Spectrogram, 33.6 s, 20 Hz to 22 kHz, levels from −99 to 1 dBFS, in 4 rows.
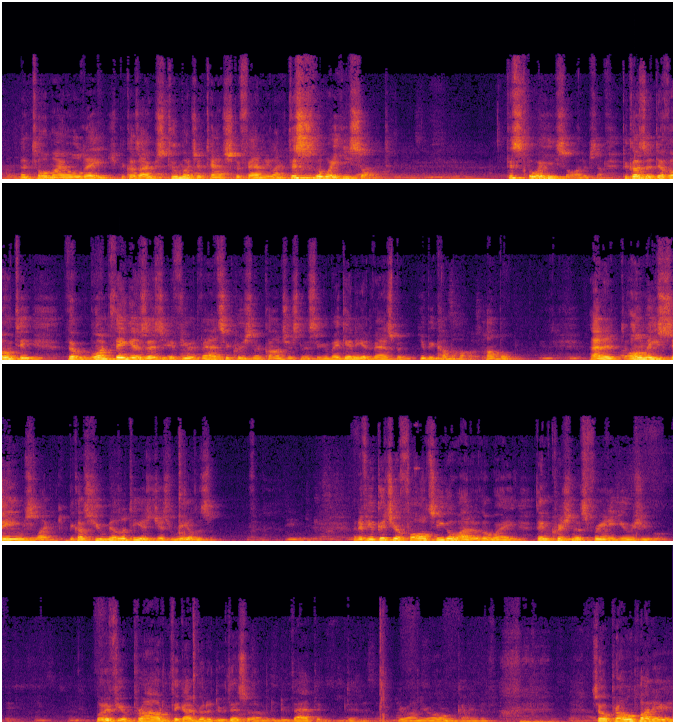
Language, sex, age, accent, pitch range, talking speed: English, male, 60-79, American, 130-165 Hz, 190 wpm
